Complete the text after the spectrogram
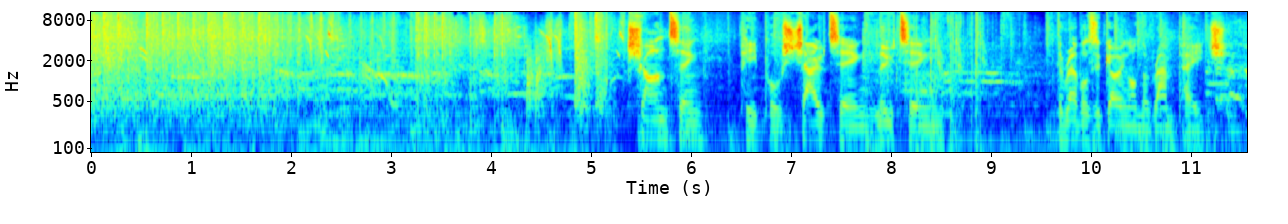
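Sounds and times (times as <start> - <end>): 
gunshots fired from a truck: 0.0 - 5.3
speech: 5.4 - 8.8, 9.7 - 11.5.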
